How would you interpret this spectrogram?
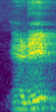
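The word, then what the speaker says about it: read: Person singular নাম্বারের পরে রিড ভার্বটা আছে, এটার উচ্চারণটা রিড হবে না, রেড, অর্থাৎ রিড, রেড, রেড, রিড ভার্বের তিনটা ফর্মই একই রকম, উচ্চারণে পার্থক্য, স্পেলিং একই।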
